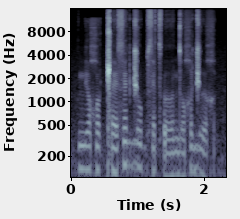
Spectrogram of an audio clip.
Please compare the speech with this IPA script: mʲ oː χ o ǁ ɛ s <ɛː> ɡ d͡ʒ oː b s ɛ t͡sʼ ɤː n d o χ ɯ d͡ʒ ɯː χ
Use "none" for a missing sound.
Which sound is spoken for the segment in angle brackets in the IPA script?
ɛː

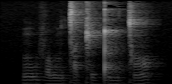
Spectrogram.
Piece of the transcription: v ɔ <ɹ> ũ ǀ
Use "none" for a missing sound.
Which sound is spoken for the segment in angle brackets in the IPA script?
w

